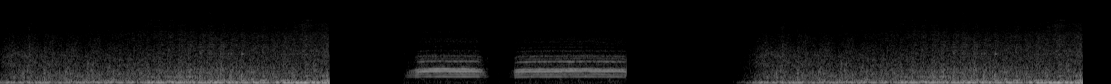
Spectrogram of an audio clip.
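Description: A train rumbles along the rails with a steady, loud clatter, broken by two long whistle blasts before the rolling rail noise resumes. No one speaks.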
